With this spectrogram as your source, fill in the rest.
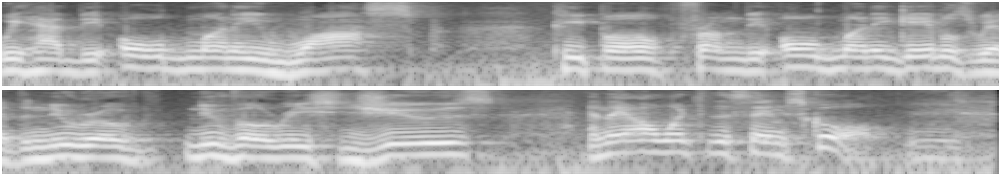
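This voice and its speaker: Noticeable background noise sits behind an American accent. The pace is moderate and the pitch variation ordinary. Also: man, medium pitch for a man. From US South, Miami, Florida. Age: 50s. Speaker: writer and former editor. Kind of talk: casual interview.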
